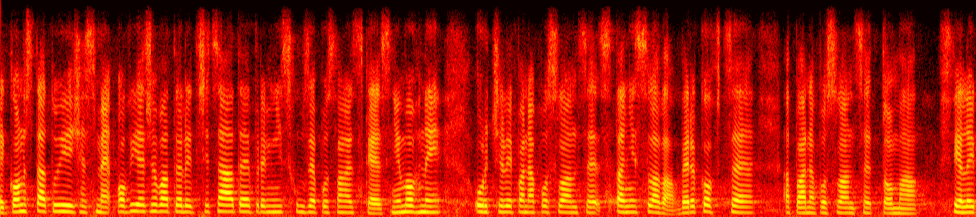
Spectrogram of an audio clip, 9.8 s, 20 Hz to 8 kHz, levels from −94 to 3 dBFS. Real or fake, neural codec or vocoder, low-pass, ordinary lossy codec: fake; codec, 16 kHz, 2 kbps, FunCodec, trained on LibriTTS, 25 frames a second; 7.2 kHz; Opus, 32 kbps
